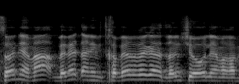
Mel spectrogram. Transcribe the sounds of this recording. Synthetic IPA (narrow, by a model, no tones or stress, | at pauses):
so̞njamabe̞ːme̞tanimit̪χabe̞ʁːeɡaladvaʁimʃeoʁliamaʁam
